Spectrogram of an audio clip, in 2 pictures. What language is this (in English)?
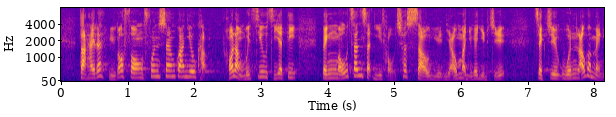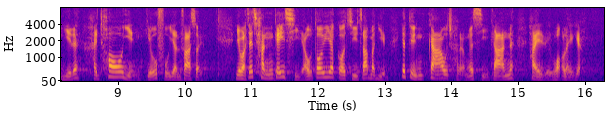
Cantonese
